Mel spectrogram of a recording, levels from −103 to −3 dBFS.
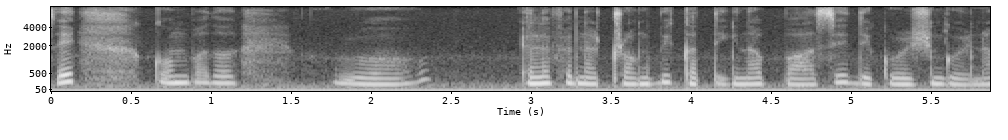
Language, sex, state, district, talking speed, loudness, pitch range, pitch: Nagamese, female, Nagaland, Kohima, 145 wpm, -21 LUFS, 170-200 Hz, 180 Hz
